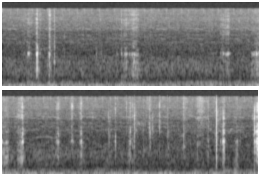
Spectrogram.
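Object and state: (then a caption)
Plastic eyeshadow palette. Long nails scratch and tap the pressed-powder pans and plastic edges of a clear plastic eyeshadow palette held up in the air. Quick, dry clicks and brief scratchy strokes with a bright edge repeat over a steady low hum. Each tap dies away almost instantly.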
